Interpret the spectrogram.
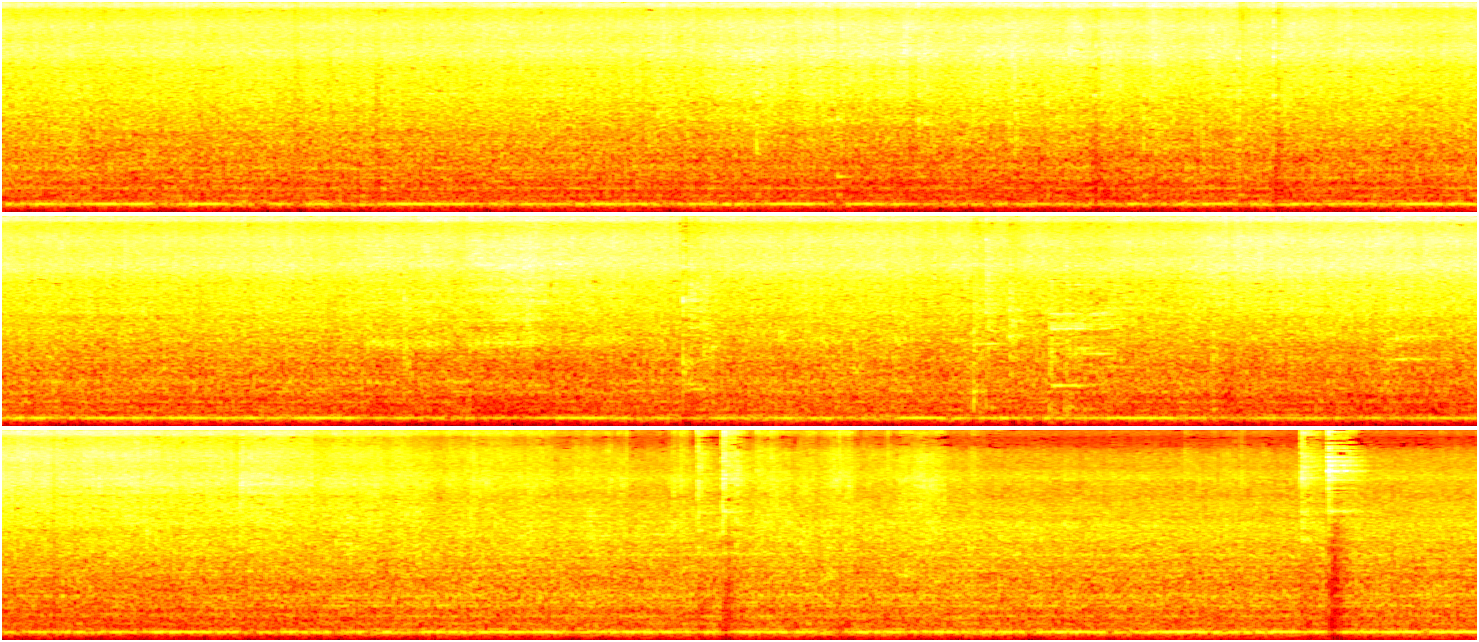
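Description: Thick curry masala sizzling in a nonstick wok while it is stirred with a metal spatula, with scraping against the pan, over a steady low hum.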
